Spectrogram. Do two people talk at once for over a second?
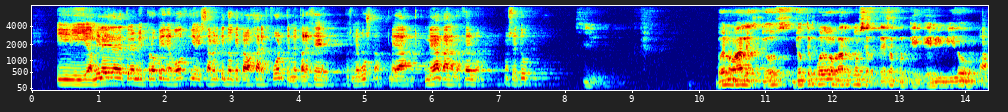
No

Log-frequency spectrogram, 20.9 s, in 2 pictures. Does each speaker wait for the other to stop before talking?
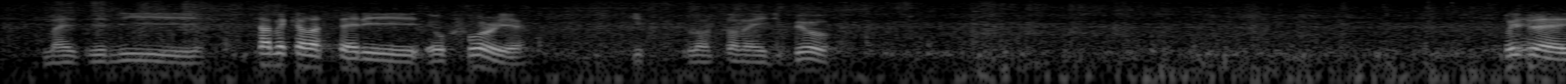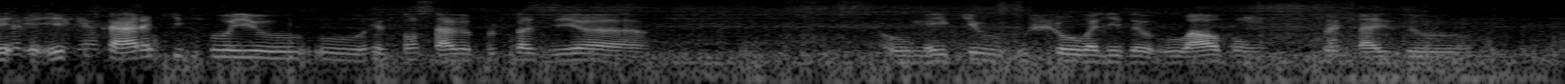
No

